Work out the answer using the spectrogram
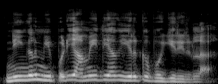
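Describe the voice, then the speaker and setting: A man's voice: high-pitched, expressive, brisk, voice pushed up. A man voicing a poor young village wife who pleads tearfully about her innocence in a told story. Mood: pleading.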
